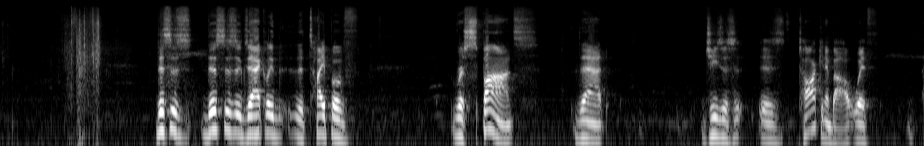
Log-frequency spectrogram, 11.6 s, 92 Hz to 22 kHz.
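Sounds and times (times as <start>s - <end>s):
Bible pages flipping during a sermon: 0.0s - 1.6s
speech: 2.0s - 4.4s, 5.6s - 7.6s, 8.8s - 11.5s.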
